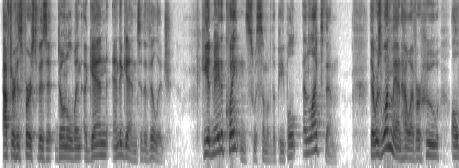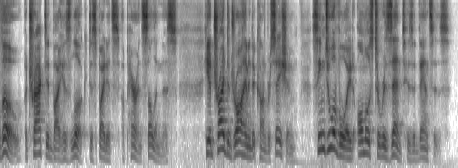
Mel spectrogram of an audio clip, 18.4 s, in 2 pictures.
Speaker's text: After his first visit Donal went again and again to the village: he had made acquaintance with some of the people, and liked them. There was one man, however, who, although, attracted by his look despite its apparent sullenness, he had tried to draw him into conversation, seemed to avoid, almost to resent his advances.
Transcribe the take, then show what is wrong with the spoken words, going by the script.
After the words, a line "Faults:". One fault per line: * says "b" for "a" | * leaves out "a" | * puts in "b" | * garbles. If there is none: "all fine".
After his first visit Donal went again and again to the village: he had made acquaintance with some of the people, and liked them. There was one man, however, who, although, attracted by his look despite its apparent sullenness, he had tried to draw him into conversation, seemed to avoid, almost to resent his advances.
Faults:
all fine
